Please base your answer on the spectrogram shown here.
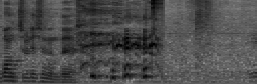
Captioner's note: laughs / Laughs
